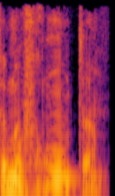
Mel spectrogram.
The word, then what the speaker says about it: homophronthe: Cette expression d'un seul esprit est un mot grec qui s'écrit H-O-M-O-P-H-R-O-N-T-H-E. Encore une fois, c'est H-O-M-O-P-H-R-O-N-T-H-E, et il se prononce homophronte.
